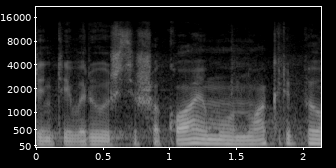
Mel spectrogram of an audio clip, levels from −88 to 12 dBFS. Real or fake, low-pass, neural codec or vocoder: real; 14.4 kHz; none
